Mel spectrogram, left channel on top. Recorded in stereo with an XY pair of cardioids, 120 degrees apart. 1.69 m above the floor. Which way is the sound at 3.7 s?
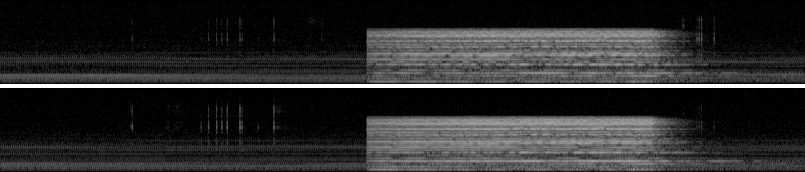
20° right.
